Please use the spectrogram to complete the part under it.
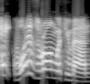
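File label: taking fire friendly, female voice; player vo; Counter Strike Model Pack; CS:GO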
